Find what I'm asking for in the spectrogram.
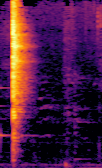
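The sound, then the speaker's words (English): A film clapperboard snaps shut once with a sharp, bright crack that decays quickly, leaving only a faint low hum and quiet afterwards. “It's our little bit of fun, the clapperboard.”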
